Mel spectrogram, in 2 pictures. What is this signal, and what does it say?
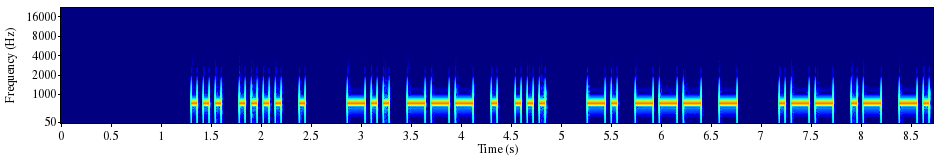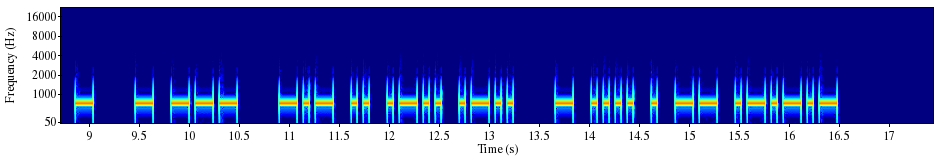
Morse code, heard as a keyed tone, about 20 wpm, 700 Hz. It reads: SHE DOES NOT WANT TO KILL THEM.
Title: Additional Easy Phrases 20wpm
